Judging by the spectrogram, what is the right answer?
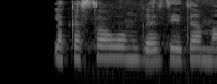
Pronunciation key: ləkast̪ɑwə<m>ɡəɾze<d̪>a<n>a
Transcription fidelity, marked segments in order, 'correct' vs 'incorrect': correct, correct, incorrect: m

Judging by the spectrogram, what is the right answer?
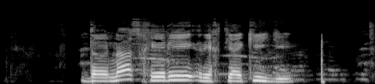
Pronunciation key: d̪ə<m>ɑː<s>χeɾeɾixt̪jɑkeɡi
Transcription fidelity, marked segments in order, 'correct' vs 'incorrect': incorrect: n, correct

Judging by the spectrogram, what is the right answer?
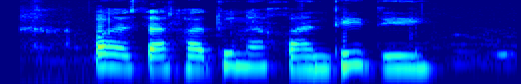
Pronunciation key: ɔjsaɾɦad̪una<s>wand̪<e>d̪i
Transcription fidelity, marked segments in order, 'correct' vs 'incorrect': incorrect: x, incorrect: i

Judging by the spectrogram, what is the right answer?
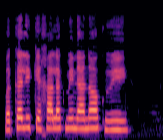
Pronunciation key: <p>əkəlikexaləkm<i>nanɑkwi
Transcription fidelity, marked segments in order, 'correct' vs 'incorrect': correct, correct

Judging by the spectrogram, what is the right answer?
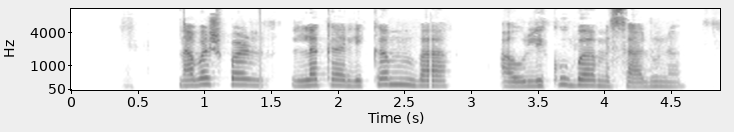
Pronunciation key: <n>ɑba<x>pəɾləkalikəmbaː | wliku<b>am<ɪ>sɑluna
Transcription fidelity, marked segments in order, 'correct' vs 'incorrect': correct, incorrect: ʃ, correct, correct

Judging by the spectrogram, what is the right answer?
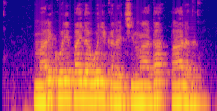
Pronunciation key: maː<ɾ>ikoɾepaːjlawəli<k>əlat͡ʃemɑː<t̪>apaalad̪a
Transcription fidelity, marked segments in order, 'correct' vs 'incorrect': correct, correct, incorrect: d̪

